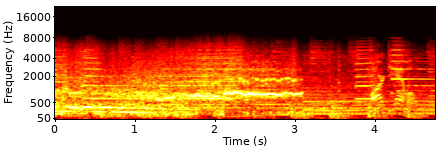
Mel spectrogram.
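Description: A stolen Corvette skids with loud, sustained tire squeal and engine roar in a car chase, the screech bending and fading toward the end while voices shout over it.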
